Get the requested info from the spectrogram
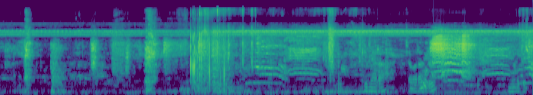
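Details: Meat goats in the busy Singosari animal market, Malang: after knocks and talking, two short quavering bleats follow in quick succession, then two more shaky bleats near the end, with voices throughout.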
